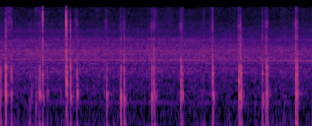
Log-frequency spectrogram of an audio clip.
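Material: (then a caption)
Plastic. Fingertips and nails scratch and rub the dense bristles of a hand-sized blue plastic paddle hairbrush held close to the microphone. Short, crisp scratchy bursts repeat at an uneven pace with a quiet low rumble between them, each burst dying away almost instantly.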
